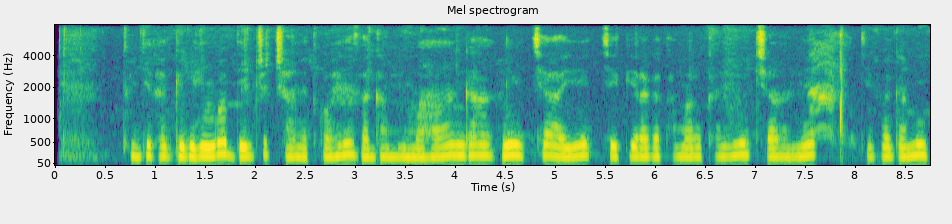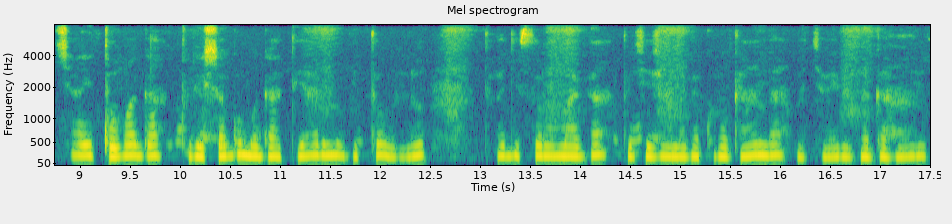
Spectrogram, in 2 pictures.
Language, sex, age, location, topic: Kinyarwanda, female, 18-24, Musanze, agriculture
